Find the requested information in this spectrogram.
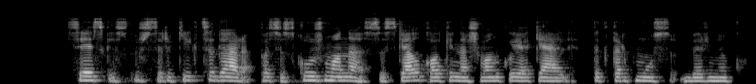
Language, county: Lithuanian, Telšiai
